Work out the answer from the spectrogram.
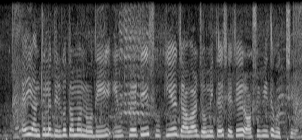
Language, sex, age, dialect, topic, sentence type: Bengali, female, 18-24, Rajbangshi, agriculture, question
